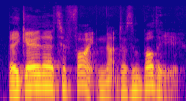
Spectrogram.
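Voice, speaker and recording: An actor playing an earnest, inquisitive young blacksmith's son in a medieval video game, asking polite, direct questions. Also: male voice, mid-range voice, very animated, fast talker, dry recording. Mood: probing. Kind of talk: video game dialogue acting.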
